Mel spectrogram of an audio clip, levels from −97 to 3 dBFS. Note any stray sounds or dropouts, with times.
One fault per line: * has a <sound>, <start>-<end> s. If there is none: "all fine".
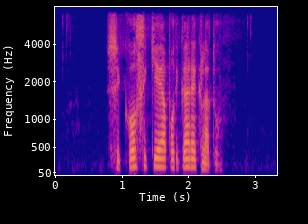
all fine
